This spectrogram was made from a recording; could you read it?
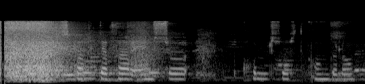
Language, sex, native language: Icelandic, female, Icelandic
